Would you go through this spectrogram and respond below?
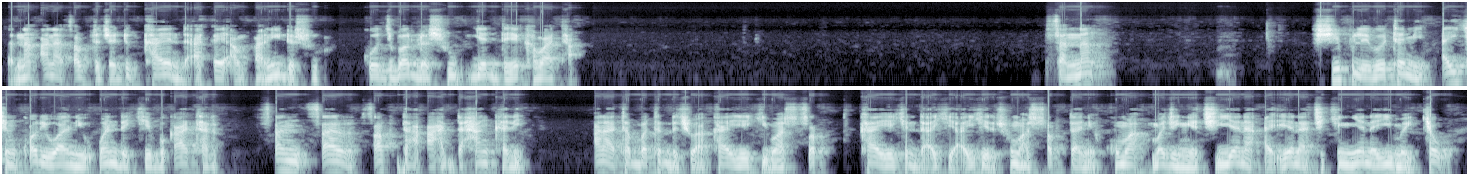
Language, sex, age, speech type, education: Hausa, male, 15-29, spontaneous, primary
